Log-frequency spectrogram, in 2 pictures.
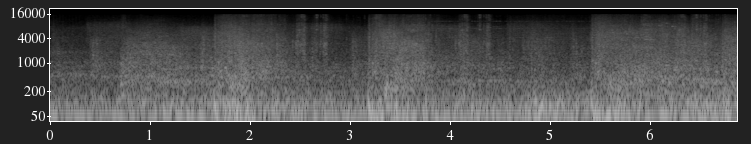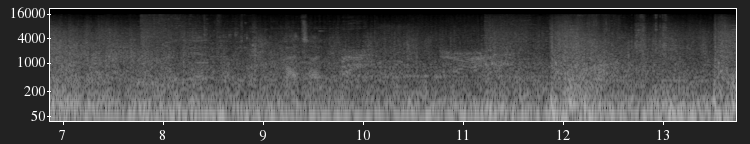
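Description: A monster screeches and roars.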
